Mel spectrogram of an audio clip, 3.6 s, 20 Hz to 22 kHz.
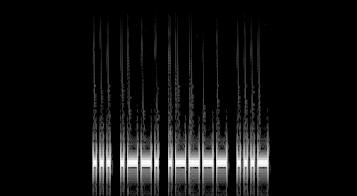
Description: Morse code, heard as a keyed tone, about 36 wpm, 700 Hz. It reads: SP1V
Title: DXCC-100 Call Signs - 4 Characters - Repeated 3x - 35wpm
